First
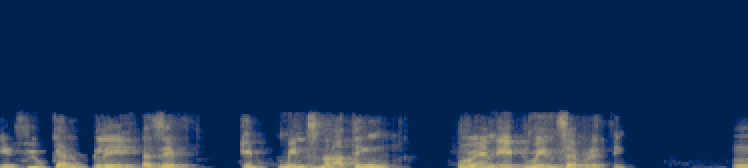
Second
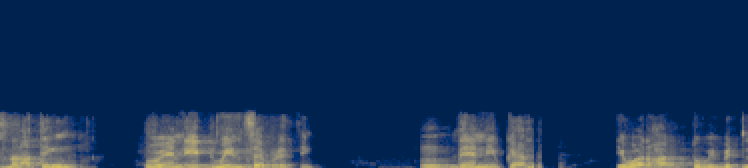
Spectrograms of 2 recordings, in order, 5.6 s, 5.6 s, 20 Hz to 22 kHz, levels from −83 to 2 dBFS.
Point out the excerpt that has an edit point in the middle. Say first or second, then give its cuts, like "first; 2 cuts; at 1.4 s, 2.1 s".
first; 1 cut; at 1.1 s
